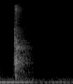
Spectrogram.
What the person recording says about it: just tapping it you can hear that spring and it is ten times as loud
